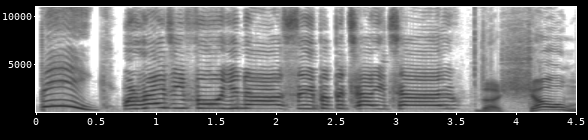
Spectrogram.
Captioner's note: through megaphone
